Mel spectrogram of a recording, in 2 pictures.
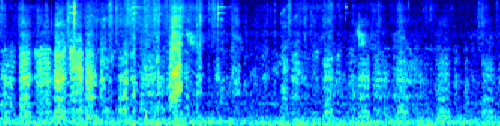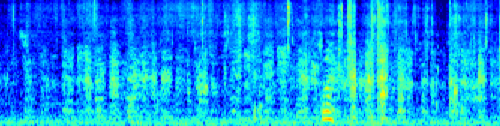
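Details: Domestic German Shepherd breathing hard in quick, irregular huffs, roughly one to two breaths per second, with a brief whimpering note and soft Spanish-speaking voices in the background.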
